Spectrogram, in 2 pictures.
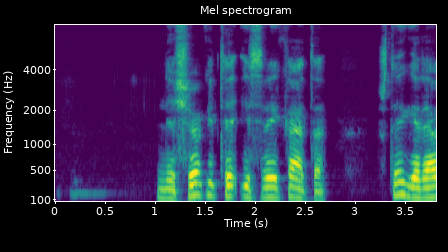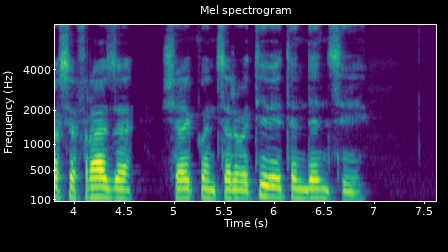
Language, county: Lithuanian, Klaipėda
